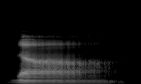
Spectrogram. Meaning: hey (expressing pleasant surprise)
- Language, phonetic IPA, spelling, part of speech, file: Russian, [dɐ‿ˈa], да-а, interjection, Ru-да-а.ogg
